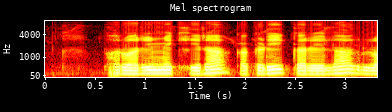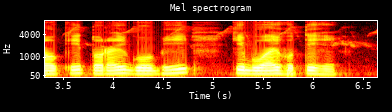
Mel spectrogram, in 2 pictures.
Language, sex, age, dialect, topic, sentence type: Hindi, male, 18-24, Awadhi Bundeli, agriculture, statement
